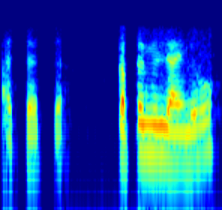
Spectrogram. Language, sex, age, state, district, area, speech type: Urdu, male, 18-30, Uttar Pradesh, Shahjahanpur, urban, conversation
